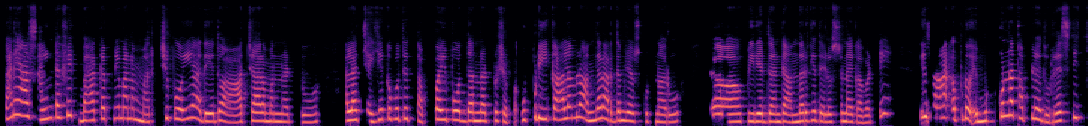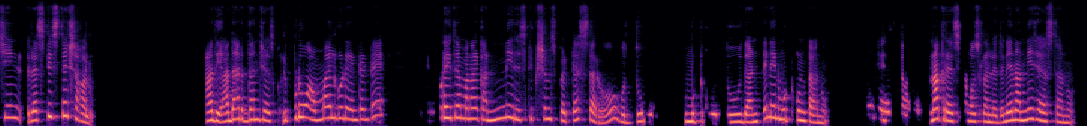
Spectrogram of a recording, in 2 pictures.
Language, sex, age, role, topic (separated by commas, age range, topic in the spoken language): Telugu, female, 20-24, guest, సైన్స్ లేదా డేటా చెప్పేది, మీ మనసు చెప్పేదీ భిన్నంగా ఉన్నప్పుడు మీరు ఎలా నిర్ణయం తీసుకుంటారు?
